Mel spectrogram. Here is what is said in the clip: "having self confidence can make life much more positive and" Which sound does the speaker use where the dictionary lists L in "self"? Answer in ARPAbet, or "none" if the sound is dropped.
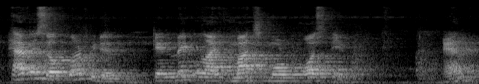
none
